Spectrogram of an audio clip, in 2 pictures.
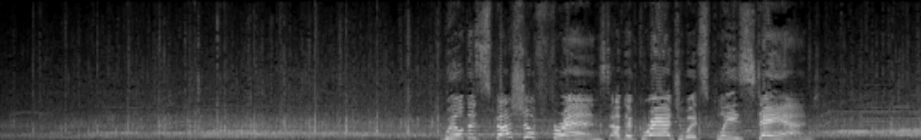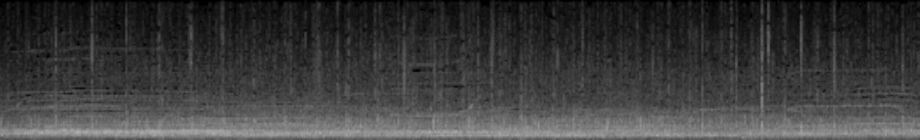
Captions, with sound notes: >>: Will the grandparents and other family members please stand. >>: [Applause.] >>: Will the special friends of the graduates please stand. >>: [Applause.] >>:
